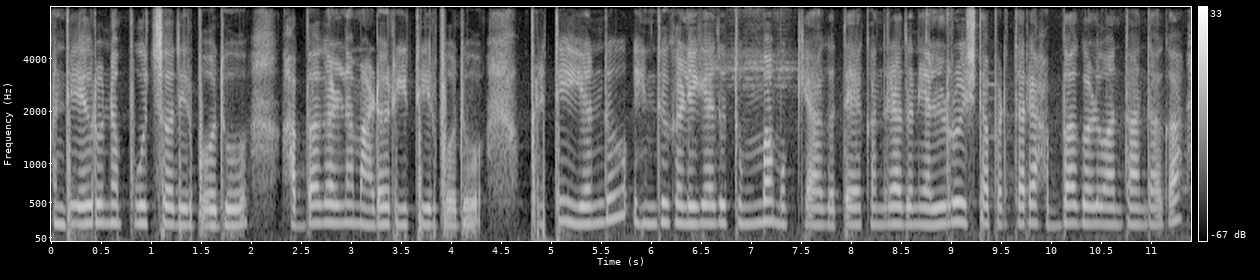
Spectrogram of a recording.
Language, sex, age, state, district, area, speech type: Kannada, female, 30-45, Karnataka, Hassan, urban, spontaneous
